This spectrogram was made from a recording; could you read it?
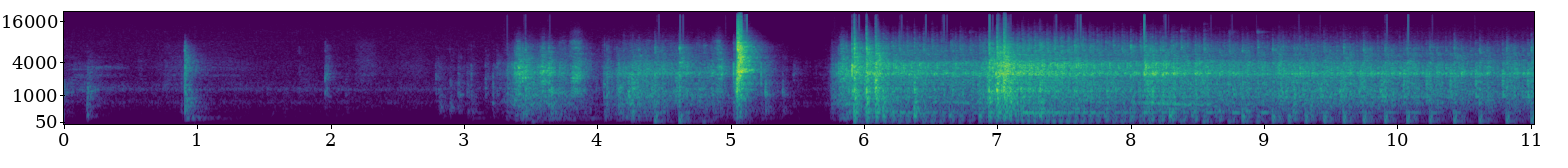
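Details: Royal Enfield 500 single-cylinder engine, about ten to fifteen minutes' running since rebuild, third start after strobe-setting ignition timing: after a few kicks it fires and settles into a lively, even thump with no knocks or misses; running normally.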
